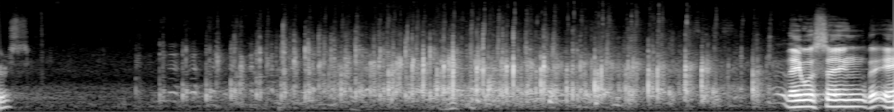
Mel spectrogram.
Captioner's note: applause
